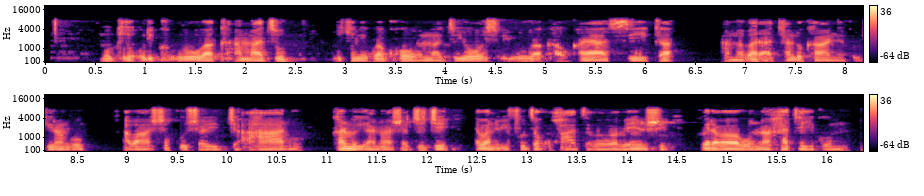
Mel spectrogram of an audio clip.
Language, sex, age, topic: Rundi, male, 36-49, education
